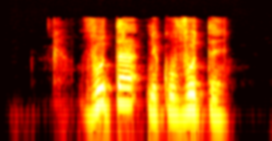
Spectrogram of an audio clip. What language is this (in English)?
Swahili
